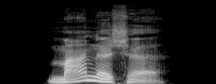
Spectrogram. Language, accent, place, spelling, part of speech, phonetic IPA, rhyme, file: German, Germany, Berlin, manische, adjective, [ˈmaːnɪʃə], -aːnɪʃə, De-manische.ogg
- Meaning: inflection of manisch: 1. strong/mixed nominative/accusative feminine singular 2. strong nominative/accusative plural 3. weak nominative all-gender singular 4. weak accusative feminine/neuter singular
